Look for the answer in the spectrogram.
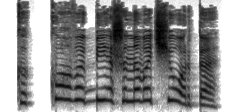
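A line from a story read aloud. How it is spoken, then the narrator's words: Continued screaming. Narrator (Russian): продолжала вопить журавль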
